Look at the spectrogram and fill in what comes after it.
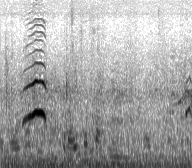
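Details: One loud, arched, whimpering cry from a baby monkey calling for its distant mother, followed by quiet background noise with faint rustling.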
